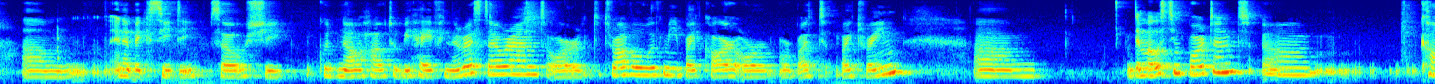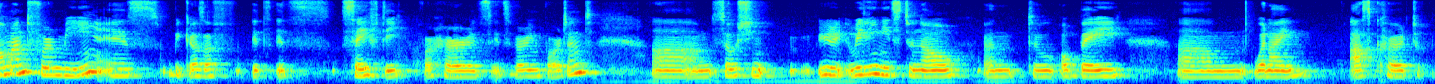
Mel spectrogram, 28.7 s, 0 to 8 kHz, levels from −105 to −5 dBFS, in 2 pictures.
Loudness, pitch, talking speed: -37 LUFS, 225 Hz, 135 wpm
